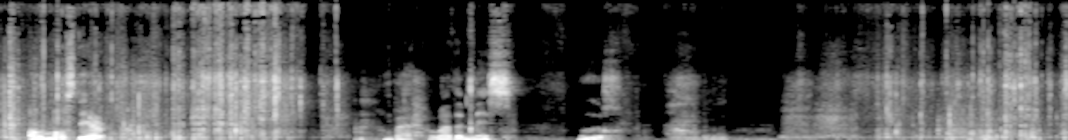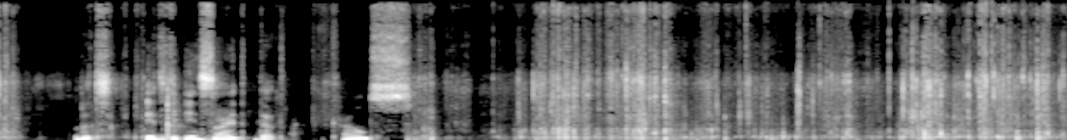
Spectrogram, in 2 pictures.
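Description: A paper bag rustles and crinkles as a hand rummages inside it.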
